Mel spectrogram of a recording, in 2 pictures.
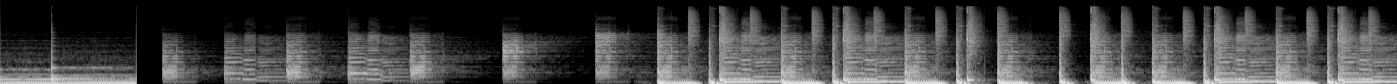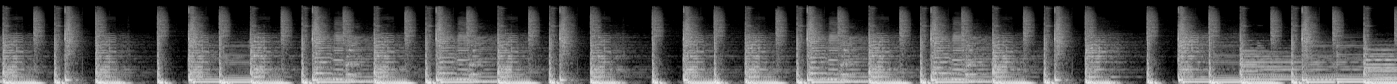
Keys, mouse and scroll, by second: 0.6 Tab, 1.0 click, 2.2 alt+middle click, 2.7 alt+shift+middle click, 3.6 click, 5.4 alt+middle click, 5.7 alt+shift+middle click, 6.0 alt+middle click, 6.8 click, 7.7 alt+middle click, 8.5-9.9 drag, 10.3 alt+middle click, 11.2 alt+middle click, 11.5 Tab, 12.7 alt+middle click, 14.2 click, 16.9 alt+middle click, 20.3 shift+click, 21.0 shift+click, 22.6 ctrl+KP_Add, 25.8 middle click, 26.6-27.7 drag.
